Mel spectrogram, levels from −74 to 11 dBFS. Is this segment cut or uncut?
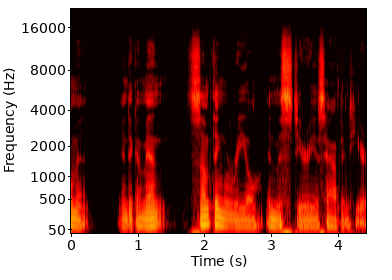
uncut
